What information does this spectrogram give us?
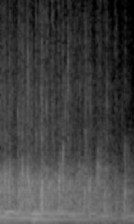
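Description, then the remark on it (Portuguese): A church audience claps in praise of the Lord, steadily in a dense, continuous burst of applause over a sustained keyboard chord, with no clear voices rising above the clapping. “Oh, aplauda o Senhor e adore, aleluia.”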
